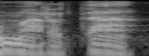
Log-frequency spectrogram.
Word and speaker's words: Martin: papás de Santa Teresita de apellido Mart que se escribe Martin Luis y Celina mará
